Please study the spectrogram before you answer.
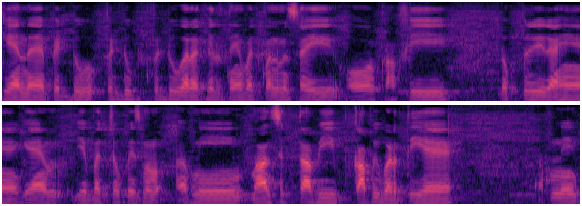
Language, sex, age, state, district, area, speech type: Hindi, male, 30-45, Madhya Pradesh, Hoshangabad, urban, spontaneous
